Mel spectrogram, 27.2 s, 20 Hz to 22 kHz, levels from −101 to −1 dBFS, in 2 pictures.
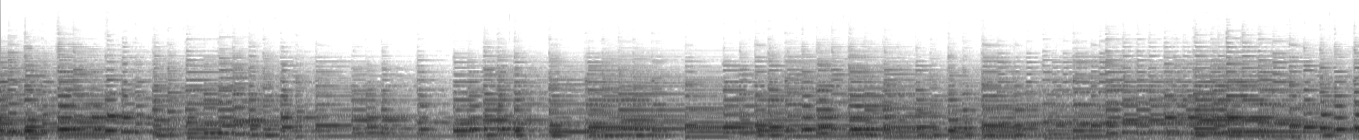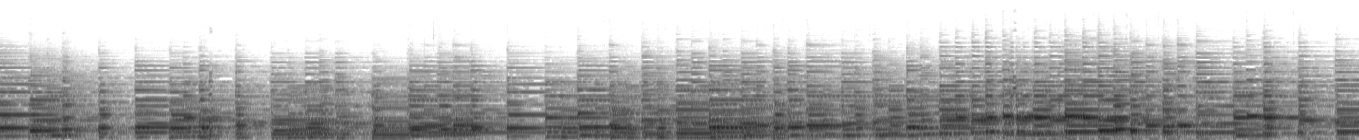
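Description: Corrupt frame decoded at 15.68 to 15.71 s, 16.90 to 16.95 s and 23.68 to 23.76 s in the music: damaged bits in compressed frames were played through, so misread gains and codes threw energy into the wrong frequencies. The first is a loud, short blip consistent with a single bad frame. The second is a faint squeak that suggests about two frames. The third is a prominent, longer burst pointing to roughly three consecutive frames.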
